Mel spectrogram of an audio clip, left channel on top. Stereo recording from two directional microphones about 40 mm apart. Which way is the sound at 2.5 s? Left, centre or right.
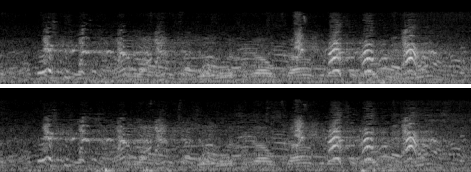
Right.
